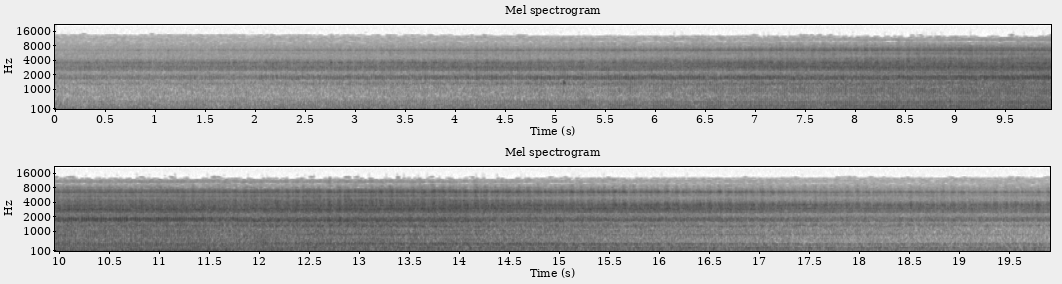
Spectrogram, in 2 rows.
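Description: Kubota B2650 compact diesel tractor with a front-mount snowblower running and throwing snow. A steady high mechanical whine sits over the engine, growing louder to a peak about halfway through as the machine passes close, then fading as it moves away.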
